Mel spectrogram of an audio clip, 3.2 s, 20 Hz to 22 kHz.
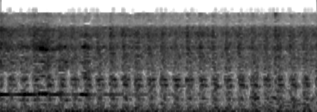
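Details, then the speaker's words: BMW X6 after CAS module repair and refitting (no-crank no-start fault, A0C1 CAS output terminal 50, burnt IC found), no codes remaining: even starter churning at about 2.5 beats per second, steady with no clicking or stalling; healthy cranking. "यह हमारा कास fitting हो गया repair हो के code भी कुछ नहीं है सेल्फ मार रहा हूं हमारा सेल्फ लग गया"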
